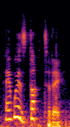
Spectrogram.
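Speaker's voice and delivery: high, light retelling of the question; retold question. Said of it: "I was just saying".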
